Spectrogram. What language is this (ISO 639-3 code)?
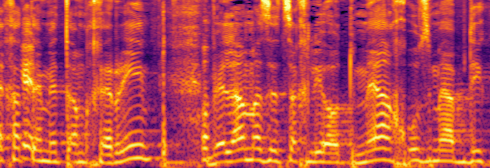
heb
